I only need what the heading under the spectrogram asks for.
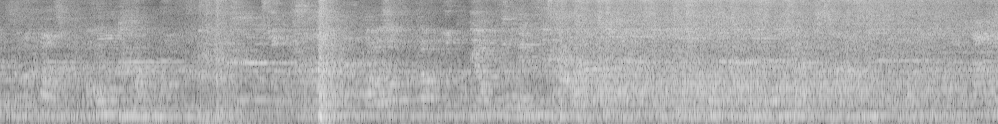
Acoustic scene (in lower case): crowded indoor space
